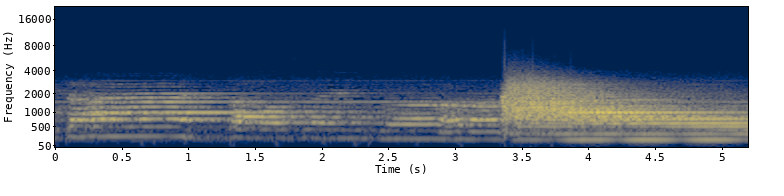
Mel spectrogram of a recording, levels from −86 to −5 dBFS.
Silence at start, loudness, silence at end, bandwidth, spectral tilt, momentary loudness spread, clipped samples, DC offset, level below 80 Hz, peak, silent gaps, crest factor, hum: 0 s; -24 LUFS; 0 s; 6 kHz; -6 dB/octave; 18 LU; under 0.1%; under 0.1%; -88 dBFS; -8 dBFS; none; 18 dB; none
